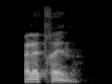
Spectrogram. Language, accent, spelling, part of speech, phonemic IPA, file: French, France, à la traîne, adjective, /a la tʁɛn/, LL-Q150 (fra)-à la traîne.wav
- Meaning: behind the times, lagging behind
